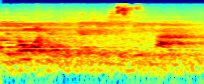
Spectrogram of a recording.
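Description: Speech: a man's voice in short phrases with pauses between.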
